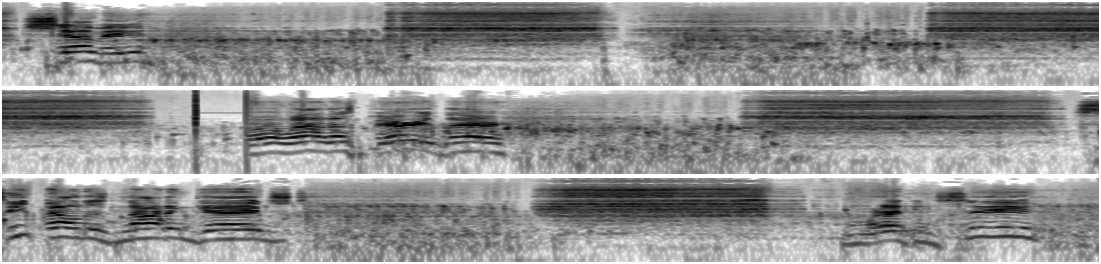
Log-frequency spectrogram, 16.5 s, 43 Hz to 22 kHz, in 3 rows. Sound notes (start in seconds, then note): 2.0 regulator hissing; 2.0 water burbling; 13.6 regulator hissing; 13.7 water burbling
